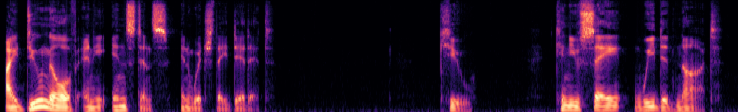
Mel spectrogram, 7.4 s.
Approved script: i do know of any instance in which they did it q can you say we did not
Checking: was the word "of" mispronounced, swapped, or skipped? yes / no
no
